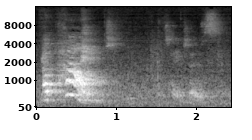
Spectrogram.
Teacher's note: The nucleus has moved away from the end and is now sort of in the middle of my phrase. Well, actually, it's near the beginning of my phrase in this particular example. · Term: early or narrow focus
